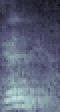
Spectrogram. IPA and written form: ˈʤenr̩li (generally)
